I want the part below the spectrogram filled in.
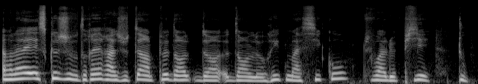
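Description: A woman's voice: medium pitch, a little fast, dark tone, a little hiss or hum. A woman, a radio interview guest who repeats words while searching for them.

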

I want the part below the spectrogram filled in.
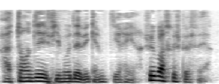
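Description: A man reads a novel aloud in a soft, measured voice. His tone is dark and very husky. The home recording sounds slightly dull. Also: medium pitch, expressive. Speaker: reader.

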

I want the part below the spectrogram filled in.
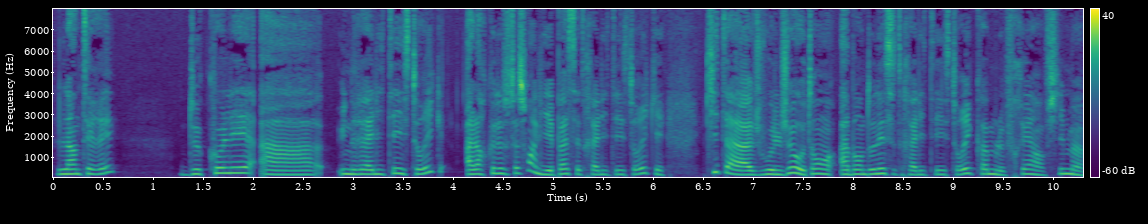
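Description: A woman's voice: mid-range voice, a little mellow, dry recording. Hesitant woman talking films, dry sound. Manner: hesitant, many pauses and fillers. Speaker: film critic. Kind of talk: casual film discussion.

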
